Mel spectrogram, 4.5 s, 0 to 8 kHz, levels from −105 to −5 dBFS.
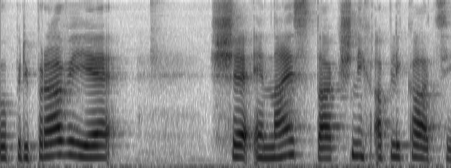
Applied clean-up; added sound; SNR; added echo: none; none; none; none.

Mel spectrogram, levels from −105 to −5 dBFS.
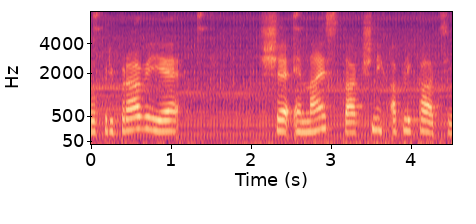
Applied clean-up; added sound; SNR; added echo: none; Engine starting + Tambourine; 14 dB; none.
